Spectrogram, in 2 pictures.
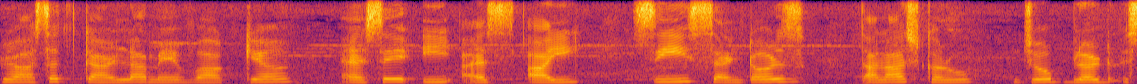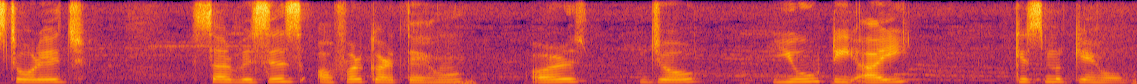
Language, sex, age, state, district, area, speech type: Urdu, female, 18-30, Uttar Pradesh, Gautam Buddha Nagar, rural, read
